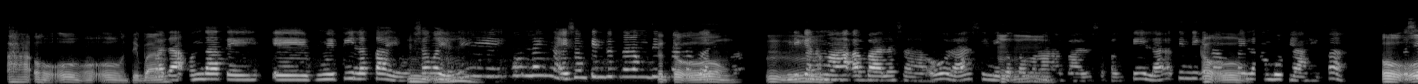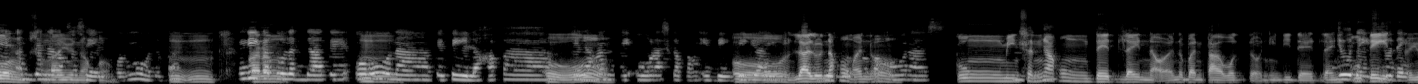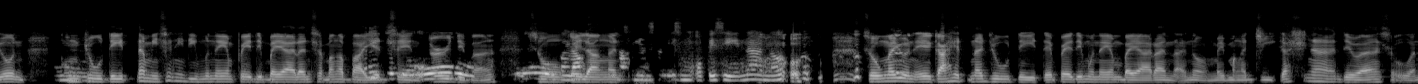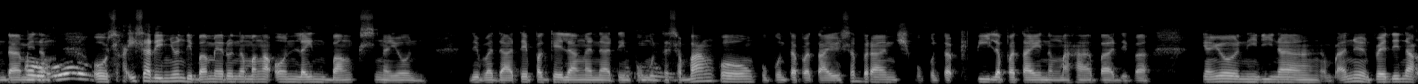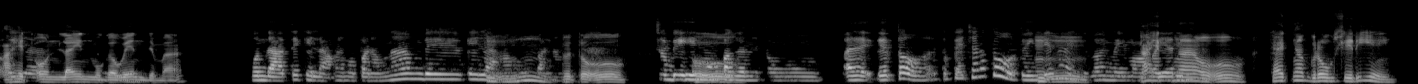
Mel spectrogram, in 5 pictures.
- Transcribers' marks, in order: static; distorted speech; laughing while speaking: "Oo"; laugh
- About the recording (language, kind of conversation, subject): Filipino, unstructured, Paano nakatulong ang teknolohiya sa pagpapadali ng iyong mga pang-araw-araw na gawain?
